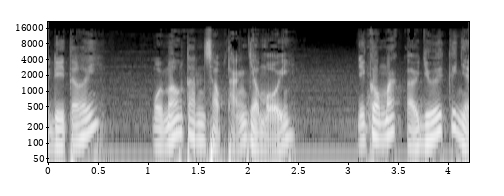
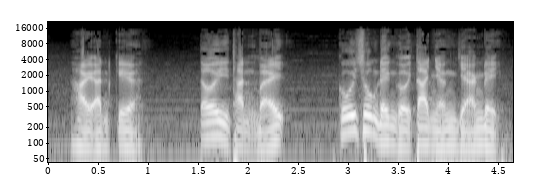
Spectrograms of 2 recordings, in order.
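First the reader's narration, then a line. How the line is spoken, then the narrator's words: Deep booming voice. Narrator (Vietnamese): tiếng nói ồm ồm cất lên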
